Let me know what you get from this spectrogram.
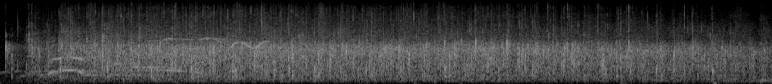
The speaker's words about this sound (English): And I think for that, the entire Solana community deserves a big, big round of applause.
